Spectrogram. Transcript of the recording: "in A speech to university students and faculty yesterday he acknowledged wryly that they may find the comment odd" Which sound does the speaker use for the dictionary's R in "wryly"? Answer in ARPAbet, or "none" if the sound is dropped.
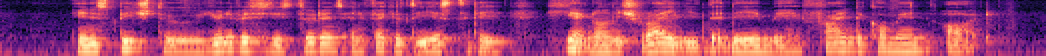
R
